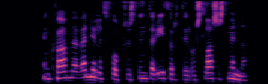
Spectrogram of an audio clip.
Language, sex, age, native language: Icelandic, female, 30-39, Icelandic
